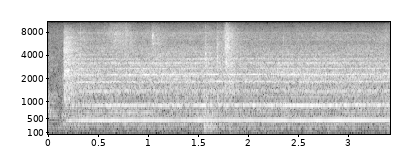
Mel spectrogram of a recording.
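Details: Electric TV cover roller motor runs to its newly programmed limit after reprogramming: steady, even mid-pitched hum with no grinding or strain, so the roller drive sounds healthy.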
